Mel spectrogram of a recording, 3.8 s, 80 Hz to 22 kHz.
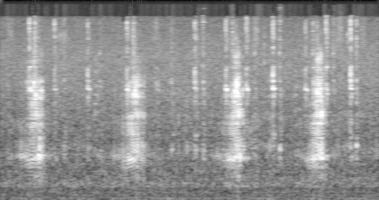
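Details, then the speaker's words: Mitchell 304 spinning reel, grease-choked: rough scraping pulse about once per turn of the handle; gear noise, possibly grease jammed in the gear preventing good contact or a worn gear. "You can hear it. Not sure what's going on in here. It may be that the grease is jammed up in the gear and it's not making good contact because of it, or it may be a worn gear."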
